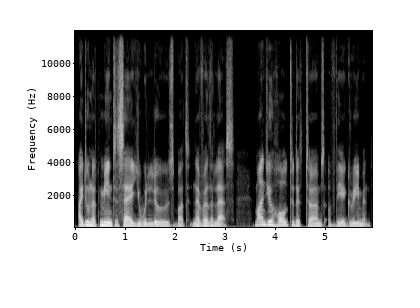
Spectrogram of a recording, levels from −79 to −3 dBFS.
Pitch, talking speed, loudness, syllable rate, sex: 145 Hz, 200 wpm, -18 LUFS, 4.6 syllables/s, male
